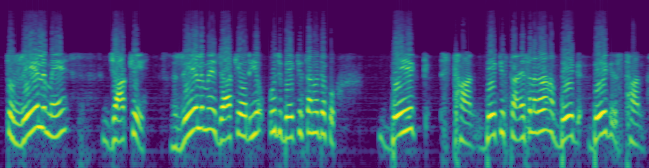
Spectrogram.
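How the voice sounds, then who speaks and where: A man's voice: high voice, dark tone, dry recording, rough recording. A man teaching an exam-prep lesson, repeating memory tricks and calling his viewers friends. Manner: repetitive, addresses viewers as friends.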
